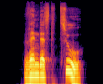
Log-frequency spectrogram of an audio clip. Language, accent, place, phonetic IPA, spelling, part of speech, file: German, Germany, Berlin, [ˌvɛndəst ˈt͡suː], wendest zu, verb, De-wendest zu.ogg
- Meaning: inflection of zuwenden: 1. second-person singular present 2. second-person singular subjunctive I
